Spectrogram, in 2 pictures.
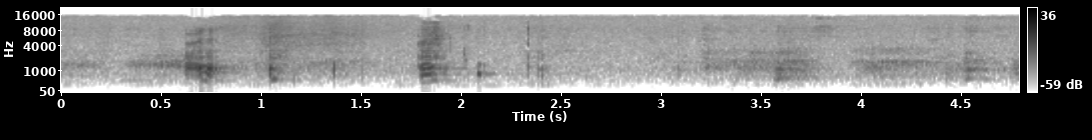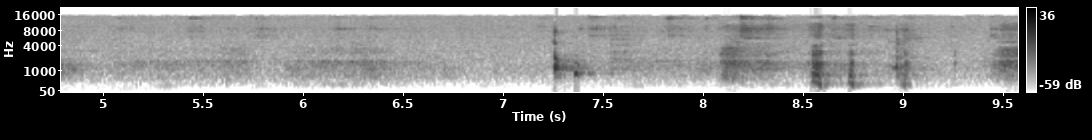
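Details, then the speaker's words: Soft, brief, sudden catches of breath from an infant boy, spaced irregularly over a few seconds, with quiet room sounds: hiccups. "What's up, little man? You got some hiccups? You got some hiccups?"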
